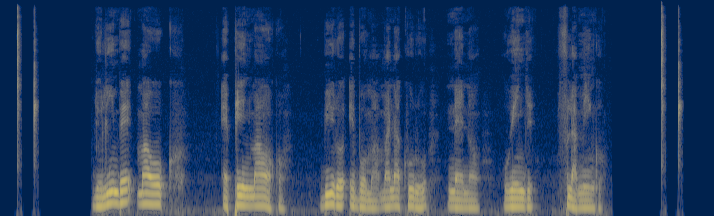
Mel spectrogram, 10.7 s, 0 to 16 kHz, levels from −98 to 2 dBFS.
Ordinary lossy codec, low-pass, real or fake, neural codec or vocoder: AAC, 64 kbps; 14.4 kHz; real; none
